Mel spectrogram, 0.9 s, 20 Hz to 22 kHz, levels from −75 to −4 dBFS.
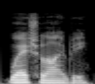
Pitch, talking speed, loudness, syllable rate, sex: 105 Hz, 255 wpm, -15 LUFS, 6.5 syllables/s, male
